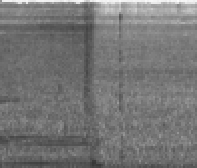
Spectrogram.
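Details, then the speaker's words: Lada Vesta SW Cross passenger power window after greasing the regulator slides to cure a squeak when closing: smooth even motor whir, no squeak or chatter, no extra sounds; factory grease was insufficient. "Никаких лишних звуков. Да, на заводе походу мало смаз. Пожалели смазки."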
